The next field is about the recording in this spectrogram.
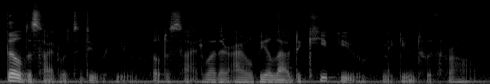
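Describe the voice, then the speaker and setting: A man playing a taunting, predatory vampire in a roleplay audio drama, with mock-tender menace and breathy, coaxing speech. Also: lowish voice, fast, darkish tone, a little hiss or hum. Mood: silky, gloating. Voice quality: breathy, often whispered, creaky. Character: silky, taunting, predatory vampire toying with captive hunter. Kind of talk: immersive roleplay audio drama, often whispered.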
